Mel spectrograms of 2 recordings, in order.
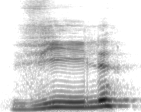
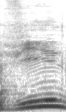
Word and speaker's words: ville: Non, loin de la ville. Donc, I, 2 L, E, كنطقوها I. ولكن في الحالة ديال هذه الكلمة فيل من بين الحالات الاستثنائية. الحالات الاستثنائية اللي كنطقو فيها هاد 2 L.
